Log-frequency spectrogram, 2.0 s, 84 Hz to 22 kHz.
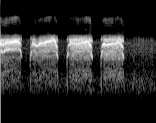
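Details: Osprey at a nest in Estonia, 3 August 2014, mid-afternoon, during a fish delivery as the second adult arrives; four loud whistled calls, each about a quarter second, evenly spaced.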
